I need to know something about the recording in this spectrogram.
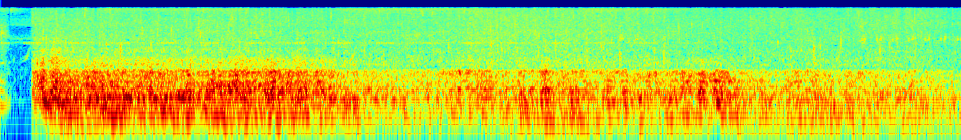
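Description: A tropical thunderstorm rumbles with deep, rolling thunder over steady, heavy rain, loud, filling the whole stretch without any voices.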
